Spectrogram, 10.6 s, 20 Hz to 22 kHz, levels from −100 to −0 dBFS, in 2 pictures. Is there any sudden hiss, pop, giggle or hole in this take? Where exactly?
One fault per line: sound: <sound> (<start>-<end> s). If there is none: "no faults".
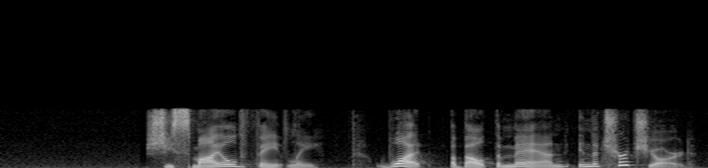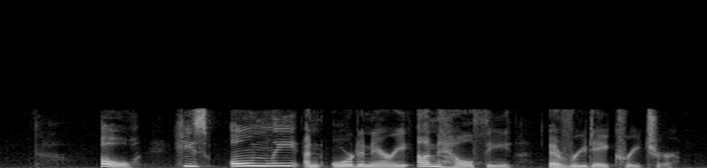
no faults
